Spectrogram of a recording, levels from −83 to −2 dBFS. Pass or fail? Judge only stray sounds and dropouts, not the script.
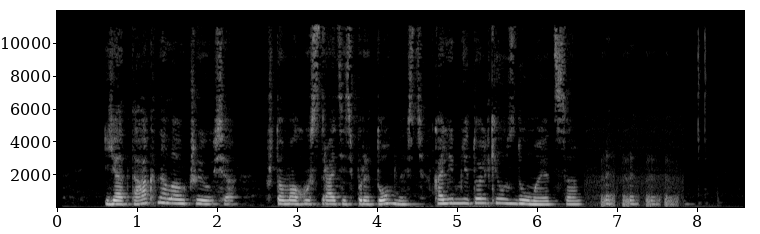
fail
